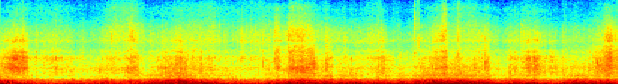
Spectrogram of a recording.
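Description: A snowboard scrapes and hisses over packed snow.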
